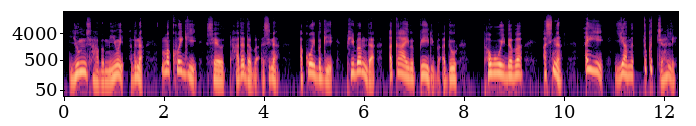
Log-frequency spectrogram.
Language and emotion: Manipuri, disgusted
